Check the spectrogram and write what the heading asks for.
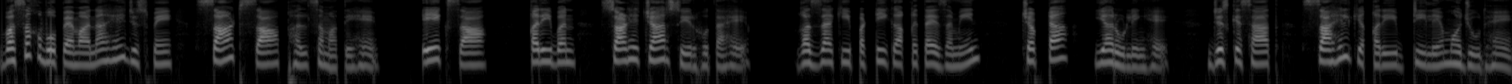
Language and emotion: Urdu, neutral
